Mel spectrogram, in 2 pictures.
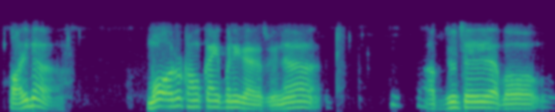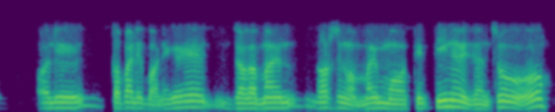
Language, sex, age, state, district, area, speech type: Nepali, male, 60+, West Bengal, Kalimpong, rural, conversation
